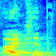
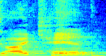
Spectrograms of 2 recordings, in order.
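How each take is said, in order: First: It is said quickly with reduced sounds. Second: It is said slowly with full vowels.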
